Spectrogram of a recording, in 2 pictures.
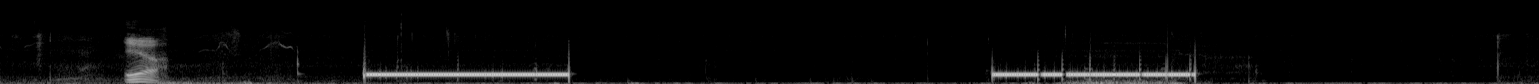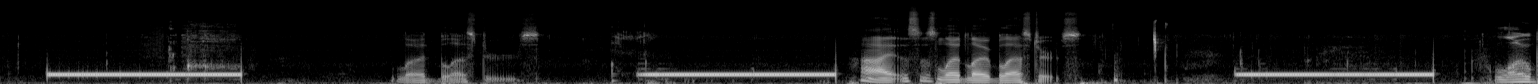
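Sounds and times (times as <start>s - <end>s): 
speech: 1.2s - 1.8s, 24.2s - 26.6s, 30.4s - 30.7s
steady mid-pitched telephone tone: 3.6s - 5.8s, 9.9s - 12.0s, 15.9s - 17.9s, 21.8s - 23.8s, 27.7s - 29.8s.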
